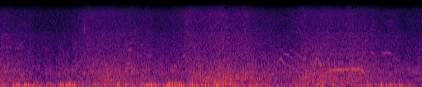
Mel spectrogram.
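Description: Small waves breaking and washing up the sand at the shoreline, with wind buffeting the microphone.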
